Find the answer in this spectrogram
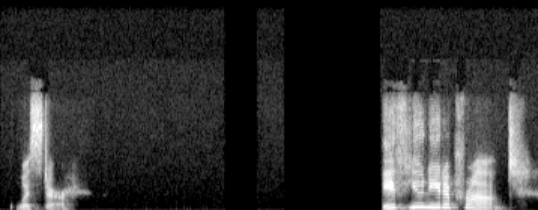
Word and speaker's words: Worcester: morning Worcester is pronounced Worcester if you need a prompt the easiest way to remember how to say Worcester is to think of Worcestershire sauce and drop the shear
